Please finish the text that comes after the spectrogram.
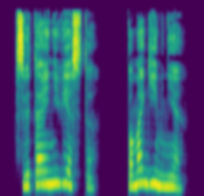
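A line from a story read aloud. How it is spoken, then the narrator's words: Deep sigh. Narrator (Russian): глубоко вздохнула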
